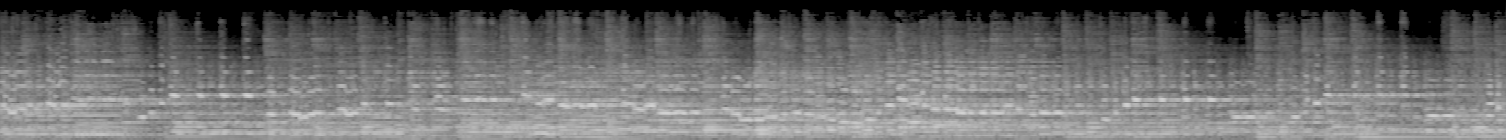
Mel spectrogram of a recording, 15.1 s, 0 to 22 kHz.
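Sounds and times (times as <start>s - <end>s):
instrumental background music: 0.0s - 15.0s.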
